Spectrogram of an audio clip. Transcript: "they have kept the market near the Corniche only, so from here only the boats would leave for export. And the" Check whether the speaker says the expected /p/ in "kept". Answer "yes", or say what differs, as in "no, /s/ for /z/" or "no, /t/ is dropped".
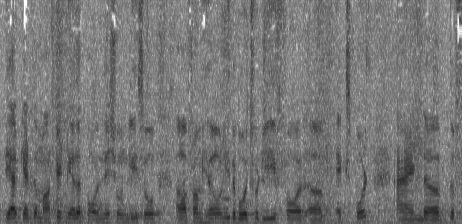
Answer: no, /p/ is dropped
